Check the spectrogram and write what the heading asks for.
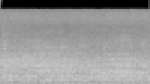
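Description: Go-fast powerboat running at high speed across the water, a steady, unbroken engine drone.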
